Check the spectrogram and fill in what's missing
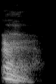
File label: Run; Lego Strombie; creatures organic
